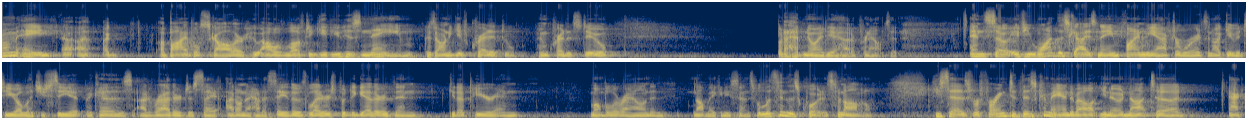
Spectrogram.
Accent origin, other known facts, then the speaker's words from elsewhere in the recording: the South, United States; I'm from the South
